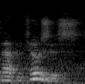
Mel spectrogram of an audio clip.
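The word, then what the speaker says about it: apoptosis: he came up with apotosis being a good Scott he said you don't pronounce the second P years later after all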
